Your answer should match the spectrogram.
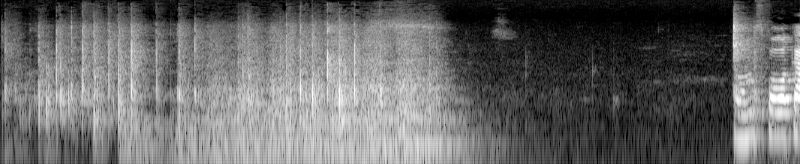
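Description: Rapid clicking and scraping of a spatula stirring pink-tinted whipped cream in a plastic bowl, running for about four and a half seconds and then cutting off abruptly.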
